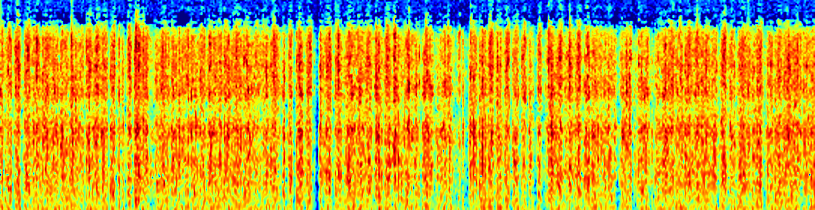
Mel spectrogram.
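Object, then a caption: Woven rattan basket. Fingertips and short nails of both hands rapidly scratch and tap the woven surface of a large, hollow rattan/straw basket with a pink and green pattern. The result is a dense, continuous crackling rasp with a low hollow thump underneath and a bright, brittle edge. It holds steady throughout, with only a brief dip around four seconds.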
